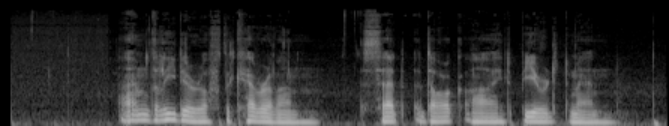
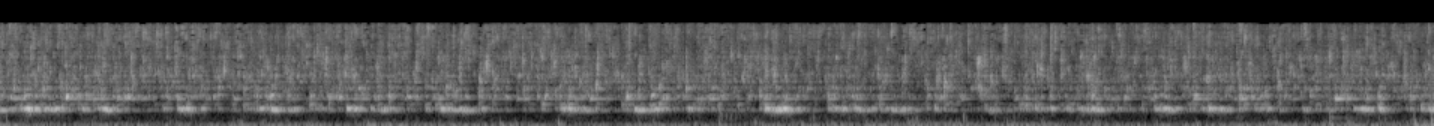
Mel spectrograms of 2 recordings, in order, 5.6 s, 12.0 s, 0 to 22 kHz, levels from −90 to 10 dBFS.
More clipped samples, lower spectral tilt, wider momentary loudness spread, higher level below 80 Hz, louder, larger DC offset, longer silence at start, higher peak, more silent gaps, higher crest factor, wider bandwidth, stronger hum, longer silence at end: neither; first, -7 dB/octave vs 1 dB/octave; first, 11 LU vs 4 LU; about the same, -50 dBFS vs -54 dBFS; about the same, -28 LUFS vs -27 LUFS; neither; about the same, 0.1 s vs 0 s; about the same, -8 dBFS vs -8 dBFS; neither; about the same, 20 dB vs 20 dB; first, 15.5 kHz vs 11.5 kHz; neither; about the same, 0.05 s vs 0 s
